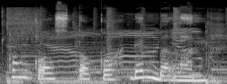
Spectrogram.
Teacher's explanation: proses pembentukannya adalah tengah bawah belakang bundar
